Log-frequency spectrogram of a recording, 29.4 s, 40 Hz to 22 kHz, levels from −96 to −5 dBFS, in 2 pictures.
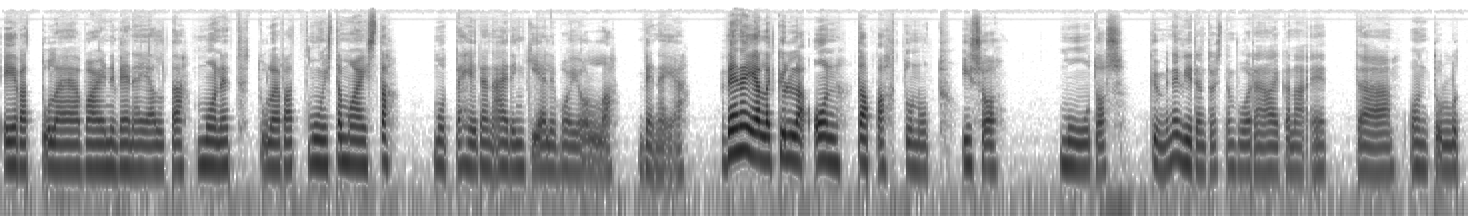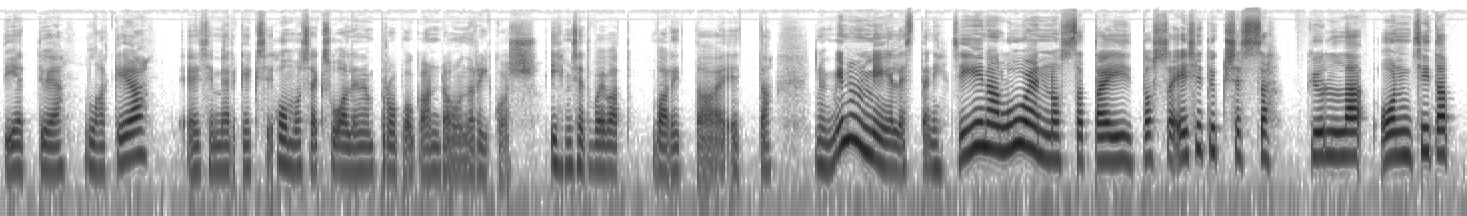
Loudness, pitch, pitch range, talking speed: -26 LUFS, 170 Hz, 160-210 Hz, 100 wpm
